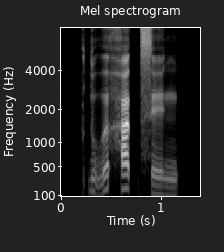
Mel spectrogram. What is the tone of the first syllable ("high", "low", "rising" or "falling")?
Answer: rising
